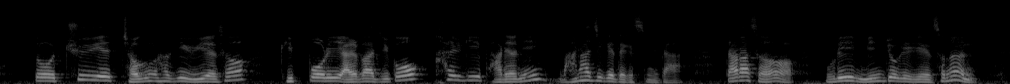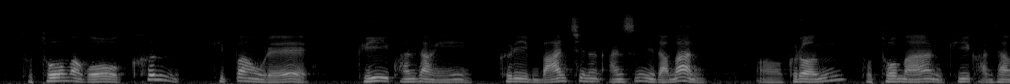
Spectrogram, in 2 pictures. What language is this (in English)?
Korean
